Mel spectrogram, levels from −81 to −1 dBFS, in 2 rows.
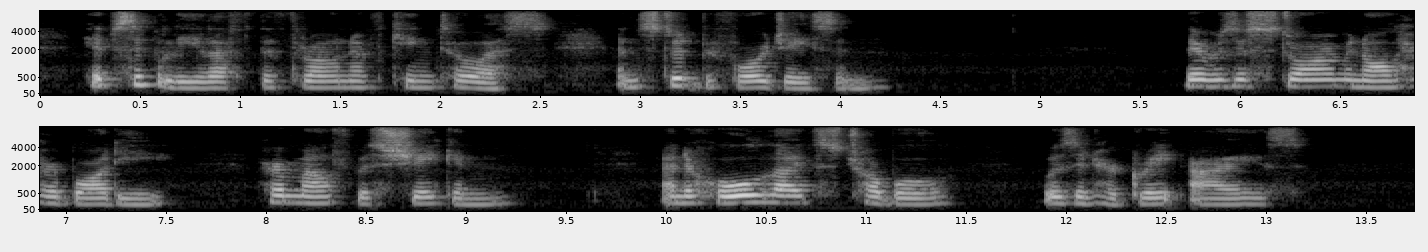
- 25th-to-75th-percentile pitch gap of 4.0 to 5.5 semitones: No, average, 2.7 semitones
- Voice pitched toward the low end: No, high, 190 Hz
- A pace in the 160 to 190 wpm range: No, average, 145 wpm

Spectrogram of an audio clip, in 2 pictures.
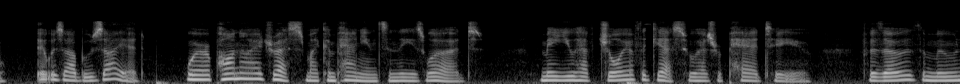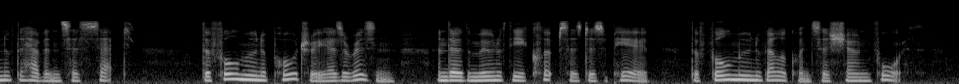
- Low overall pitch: No, medium, 185 Hz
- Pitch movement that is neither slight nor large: Yes, average, 3.4 semitones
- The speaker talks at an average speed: Yes, average, 180 wpm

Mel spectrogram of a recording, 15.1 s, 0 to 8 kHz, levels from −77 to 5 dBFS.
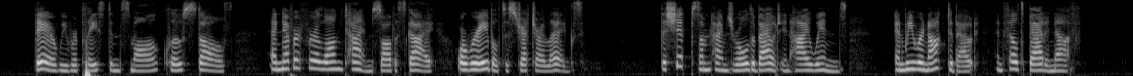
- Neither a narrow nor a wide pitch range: Yes, average, 3.2 semitones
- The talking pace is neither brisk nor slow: Yes, average, 165 wpm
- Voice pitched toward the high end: Yes, high, 240 Hz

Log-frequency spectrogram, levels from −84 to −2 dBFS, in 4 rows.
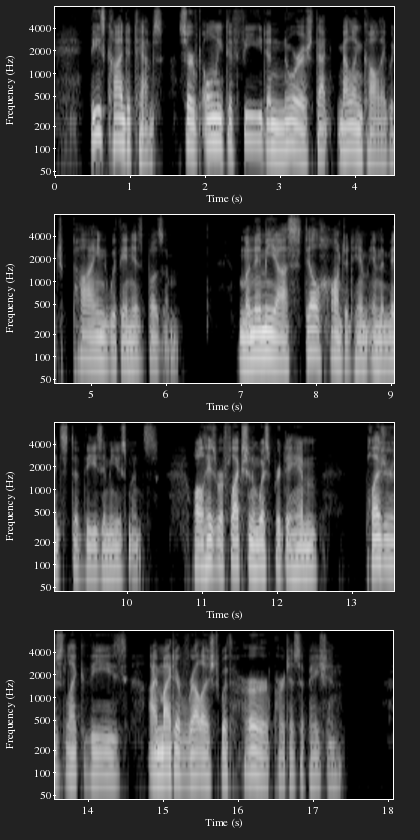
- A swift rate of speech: No, average, 140 wpm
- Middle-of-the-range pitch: No, very low, 95 Hz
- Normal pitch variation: Yes, average, 3.0 semitones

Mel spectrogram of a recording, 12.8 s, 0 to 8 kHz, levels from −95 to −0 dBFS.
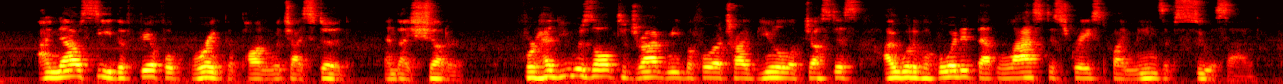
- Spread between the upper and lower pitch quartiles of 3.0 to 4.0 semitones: No, narrow, 2.6 semitones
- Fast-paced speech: No, average, 165 wpm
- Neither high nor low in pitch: Yes, medium, 150 Hz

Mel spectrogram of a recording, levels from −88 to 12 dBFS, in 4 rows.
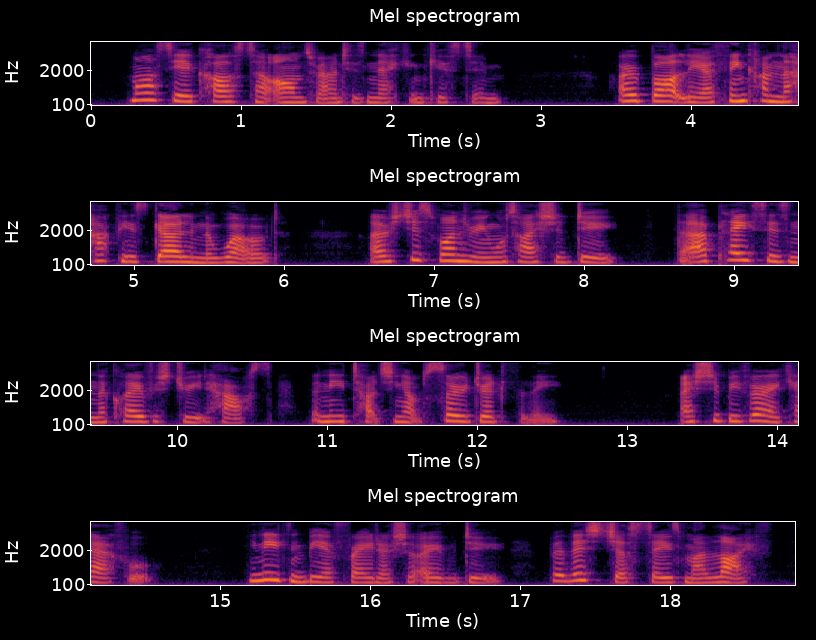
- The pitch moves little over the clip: No, average, 3.6 semitones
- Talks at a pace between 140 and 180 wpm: No, average, 195 wpm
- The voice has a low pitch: No, high, 240 Hz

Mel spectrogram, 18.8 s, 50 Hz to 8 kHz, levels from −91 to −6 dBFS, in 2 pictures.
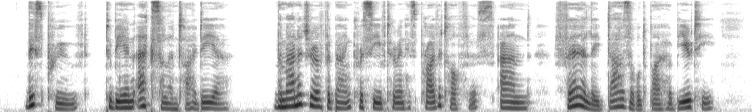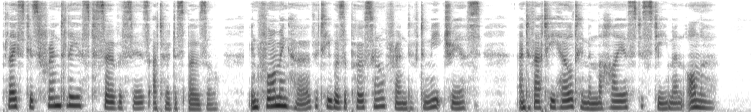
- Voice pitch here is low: No, medium, 160 Hz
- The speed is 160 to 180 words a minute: Yes, average, 165 wpm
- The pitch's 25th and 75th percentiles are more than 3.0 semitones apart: Yes, average, 4.0 semitones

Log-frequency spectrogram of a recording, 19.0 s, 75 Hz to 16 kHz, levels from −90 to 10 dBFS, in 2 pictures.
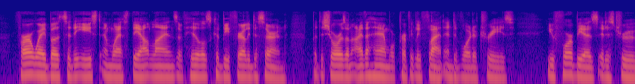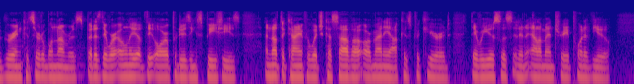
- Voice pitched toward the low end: Yes, low, 120 Hz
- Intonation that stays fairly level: Yes, narrow, 1.5 semitones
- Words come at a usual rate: No, fast, 210 wpm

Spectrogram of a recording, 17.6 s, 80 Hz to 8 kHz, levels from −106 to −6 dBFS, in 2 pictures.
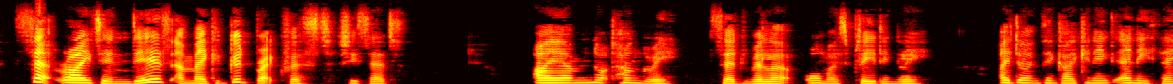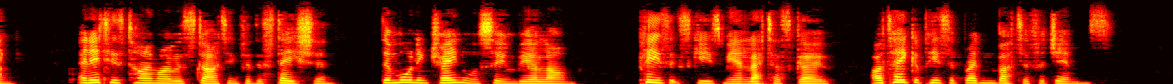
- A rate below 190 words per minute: No, fast, 205 wpm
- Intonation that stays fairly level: No, average, 3.7 semitones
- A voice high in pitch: Yes, high, 195 Hz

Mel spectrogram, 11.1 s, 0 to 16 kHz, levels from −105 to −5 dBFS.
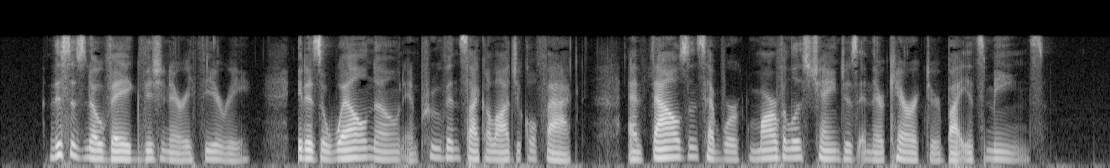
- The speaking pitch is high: No, low, 135 Hz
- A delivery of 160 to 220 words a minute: No, average, 145 wpm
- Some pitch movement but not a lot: Yes, average, 3.3 semitones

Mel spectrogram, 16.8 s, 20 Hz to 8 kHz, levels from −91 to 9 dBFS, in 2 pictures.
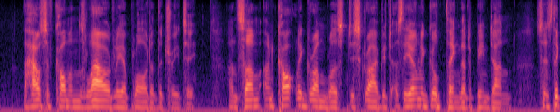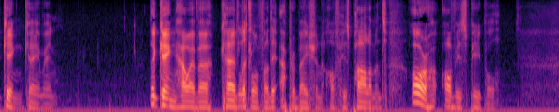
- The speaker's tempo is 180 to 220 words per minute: No, average, 155 wpm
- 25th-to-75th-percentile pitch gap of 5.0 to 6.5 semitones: No, average, 3.5 semitones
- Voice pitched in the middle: No, low, 115 Hz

